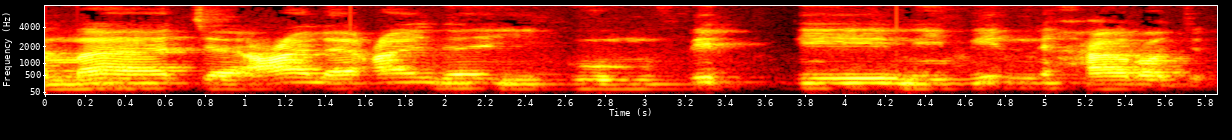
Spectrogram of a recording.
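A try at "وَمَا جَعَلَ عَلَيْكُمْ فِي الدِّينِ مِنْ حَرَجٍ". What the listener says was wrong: Konsentrasi, ulang. Huruf jim nggak boleh mendesis.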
